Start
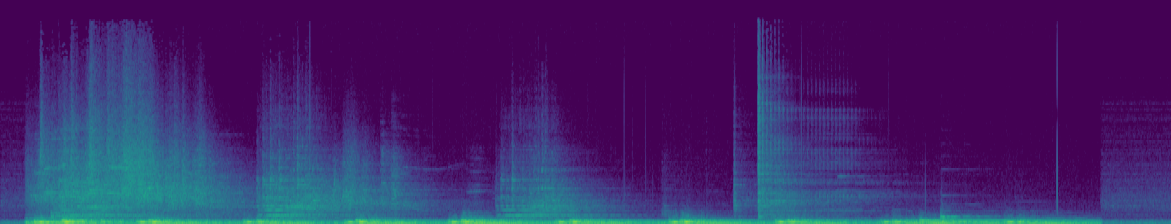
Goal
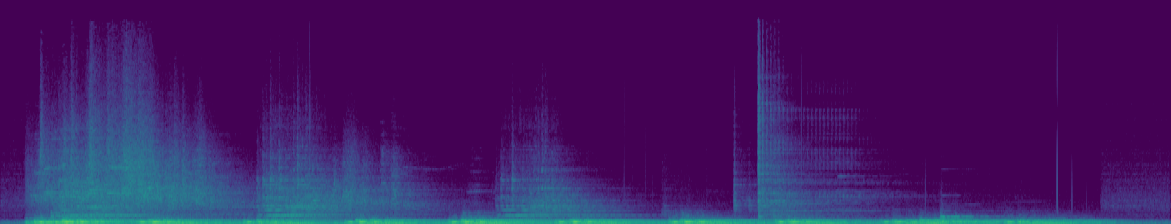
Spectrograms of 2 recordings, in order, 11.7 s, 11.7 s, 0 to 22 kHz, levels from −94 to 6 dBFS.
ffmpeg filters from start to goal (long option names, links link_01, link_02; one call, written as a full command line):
ffmpeg -i in.wav -filter_complex "[0:a]asplit=2[link_01][link_02];[link_02]adelay=147,lowpass=frequency=2000:poles=1,volume=-5dB,asplit=2[link_03][link_04];[link_04]adelay=147,lowpass=frequency=2000:poles=1,volume=0.47,asplit=2[link_05][link_06];[link_06]adelay=147,lowpass=frequency=2000:poles=1,volume=0.47,asplit=2[link_07][link_08];[link_08]adelay=147,lowpass=frequency=2000:poles=1,volume=0.47,asplit=2[link_09][link_10];[link_10]adelay=147,lowpass=frequency=2000:poles=1,volume=0.47,asplit=2[link_11][link_12];[link_12]adelay=147,lowpass=frequency=2000:poles=1,volume=0.47[link_13];[link_01][link_03][link_05][link_07][link_09][link_11][link_13]amix=inputs=7:normalize=0,volume=-8.5dB" out.wav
